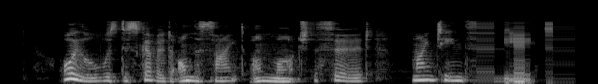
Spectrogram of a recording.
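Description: From the start, the whole speech track has what sounds like AAC compression, most likely AAC-LC squeezed to a low bitrate, somewhere near 24 kbps by the sound of it. The cut-off sits low, so the top end is gone and everything feels dull. The damage is plainly audible: the quantiser is starving bands, which smears the consonants and gives the sibilants and held vowels that fizzy, warbly texture.

Then from about 4.73 s to 5.98 s it goes robotic, and that's likely the repeated-short-buffers problem. Fresh audio stops arriving often enough, so the playback loops the last little chunk over and over, replacing most of the real signal in that stretch. The loops lock in a steady buzz around 66.7 Hz, which fits a buffer of roughly 15 ms, and the speech turns into a stiff metallic drone that only loosely tracks what's being said.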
